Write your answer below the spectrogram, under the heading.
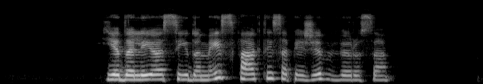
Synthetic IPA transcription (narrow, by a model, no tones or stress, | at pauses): jiɛd̪ɐlʲeːjoːsʲiːd̪oːmʲɛɪsfɑːˑkt̪ɐɪsɐpʲiɛʒʲɪpʲʋʲɪɾʊsɑː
